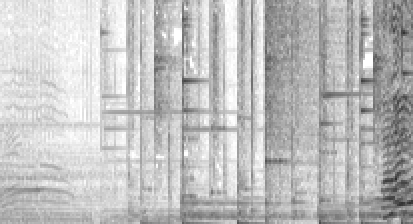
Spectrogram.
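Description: A cartoon cat's short meow, one arching call in the first second, then instrumental music with regular drum hits starts about a second in.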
